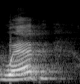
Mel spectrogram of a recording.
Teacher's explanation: na palavra web, o W tem som de U, né? Neste caso, ele é um fonema semivocálico, porque aí ele é uma semivogal, né?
